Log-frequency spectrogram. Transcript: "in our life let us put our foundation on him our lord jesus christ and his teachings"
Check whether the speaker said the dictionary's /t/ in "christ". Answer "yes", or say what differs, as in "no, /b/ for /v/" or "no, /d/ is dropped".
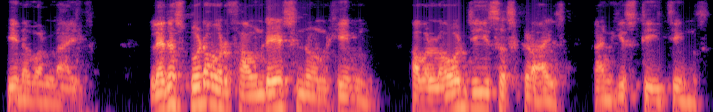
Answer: yes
